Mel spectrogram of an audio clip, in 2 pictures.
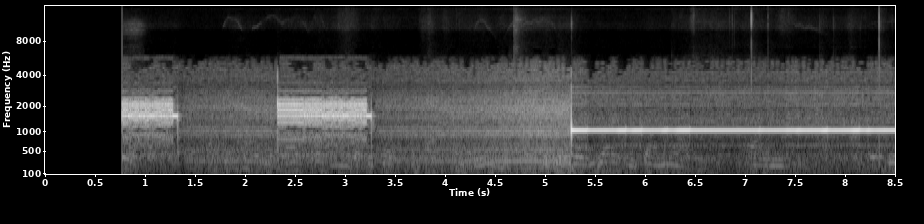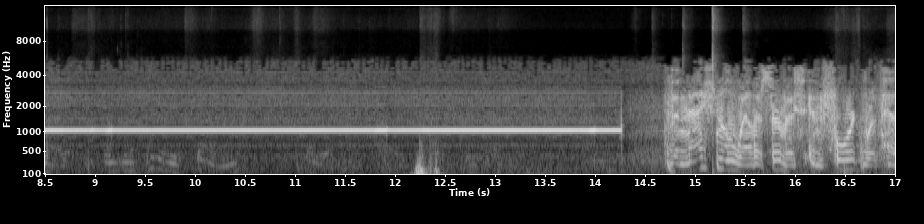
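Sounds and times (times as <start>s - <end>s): steady warning alarm tone: 5.2s - 14.3s
warbling digital data tones: 12.0s - 12.7s
faint radio hiss: 14.4s - 17.0s.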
